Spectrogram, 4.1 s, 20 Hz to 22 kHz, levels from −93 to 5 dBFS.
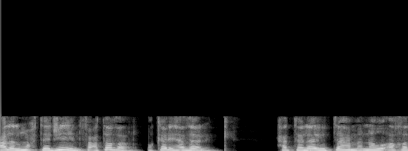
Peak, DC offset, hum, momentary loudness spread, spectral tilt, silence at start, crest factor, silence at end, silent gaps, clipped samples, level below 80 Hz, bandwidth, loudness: -6 dBFS; under 0.1%; none; 9 LU; -9.5 dB/octave; 0 s; 12 dB; 0 s; 2.64-2.76 s; under 0.1%; -52 dBFS; 5.2 kHz; -18 LUFS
